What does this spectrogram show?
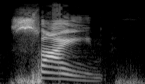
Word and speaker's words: sign: Sign. So next silent letter is G. Sign, benign, PHLE, pelham. Okay, pelham. So G is silent here.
